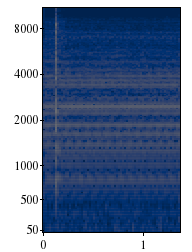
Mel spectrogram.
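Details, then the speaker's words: Vintage Gibson BR-9 tube guitar amp at max volume, both input tips grounded: steady low mains hum with a thin buzz at constant level persisting despite grounded inputs; amplifier hum fault. "Then, but even with the tips grounded, you're still getting some of that noise. So, interesting"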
